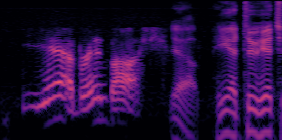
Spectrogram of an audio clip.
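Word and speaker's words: Boesch: Young man by the name of Bosch. Did I say it? BOE SC. Is that how you pronounce his name? Yeah. Brennan Bosch.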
